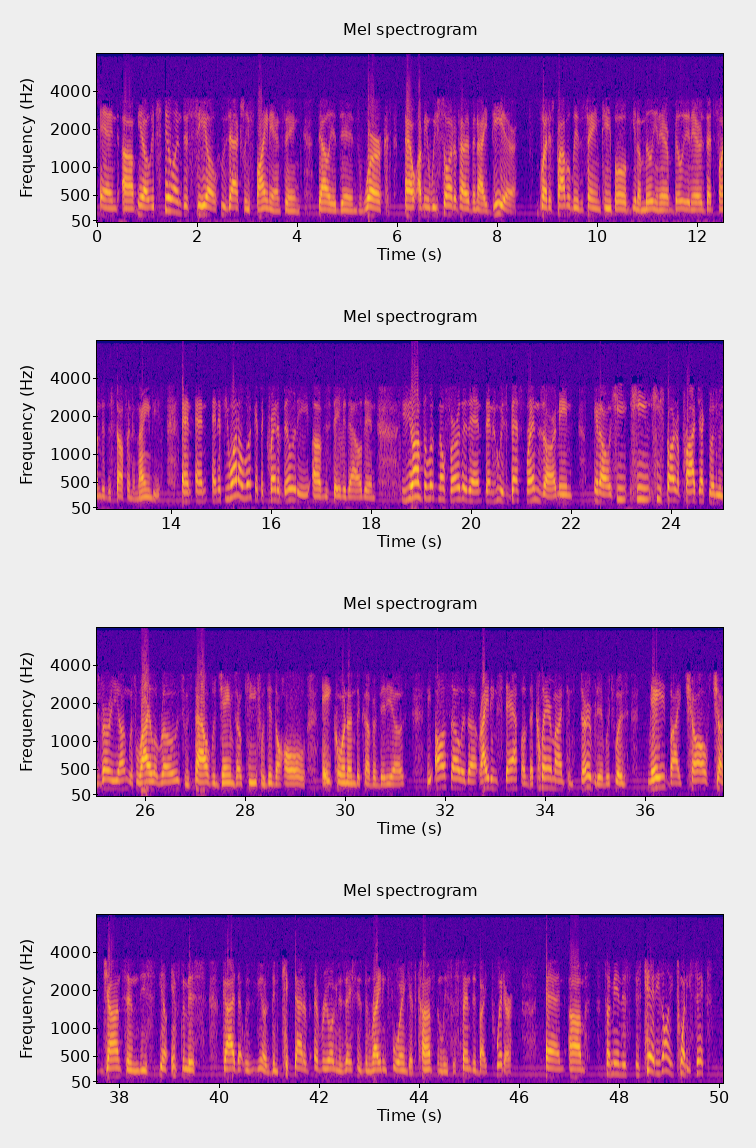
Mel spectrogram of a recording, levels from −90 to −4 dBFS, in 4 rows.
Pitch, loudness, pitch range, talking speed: 140 Hz, -24 LUFS, 125-170 Hz, 185 wpm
